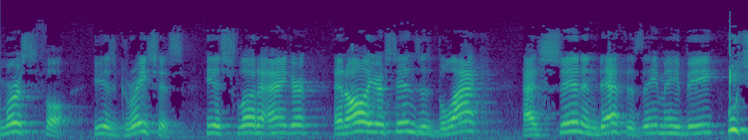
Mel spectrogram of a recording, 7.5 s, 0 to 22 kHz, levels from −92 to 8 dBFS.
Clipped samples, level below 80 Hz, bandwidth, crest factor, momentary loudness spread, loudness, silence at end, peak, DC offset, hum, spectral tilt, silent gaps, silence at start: under 0.1%; -56 dBFS; 12 kHz; 16 dB; 9 LU; -24 LUFS; 0 s; -8 dBFS; under 0.1%; none; -4.5 dB/octave; none; 0 s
